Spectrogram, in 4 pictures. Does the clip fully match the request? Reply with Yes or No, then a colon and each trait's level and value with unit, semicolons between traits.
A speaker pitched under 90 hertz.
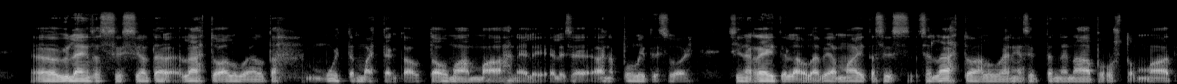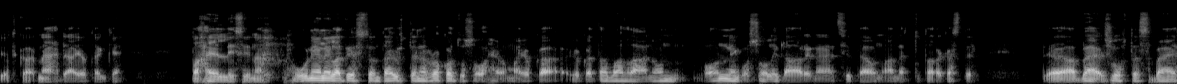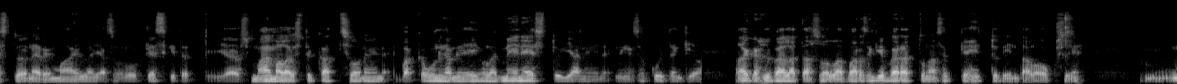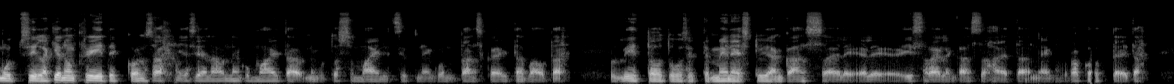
Yes: very low, 80 Hz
